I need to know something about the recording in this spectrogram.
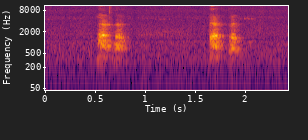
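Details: Lyovka, a two-month-old Chihuahua puppy, gives two quick double yips about a second apart, each a pair of short high-pitched barks, against a quiet steady background hiss.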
